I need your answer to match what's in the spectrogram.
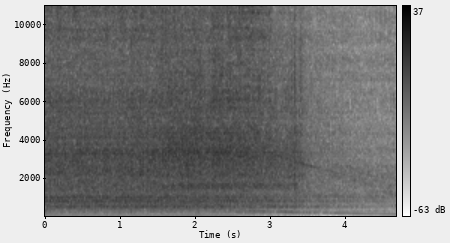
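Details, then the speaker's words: Hitachi Powerhouse CV-460D 600 W upright vacuum, reclined, after fitting a slightly thinner brush roll belt: steady high whirr with light rattle from loose flapping wheels, winding down smoothly; normal running. "And a lot of that is these wheels flapping around. That sounded quite smooth."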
